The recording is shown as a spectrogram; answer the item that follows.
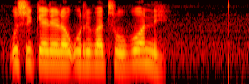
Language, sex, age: Venda, female, 30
